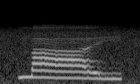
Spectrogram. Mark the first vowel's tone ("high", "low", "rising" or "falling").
low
